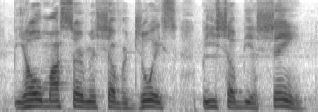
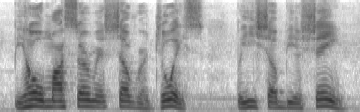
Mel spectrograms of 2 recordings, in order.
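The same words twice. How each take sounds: The two takes are said the same way.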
